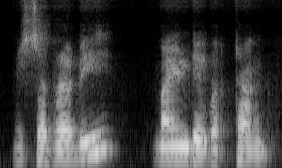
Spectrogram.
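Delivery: ordinary delivery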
